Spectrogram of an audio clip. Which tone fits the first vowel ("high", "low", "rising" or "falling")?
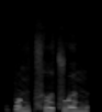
falling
